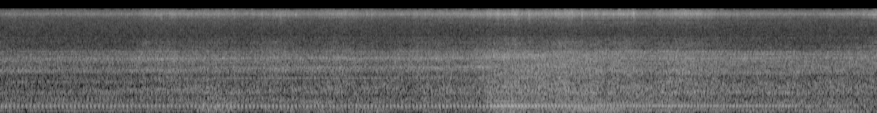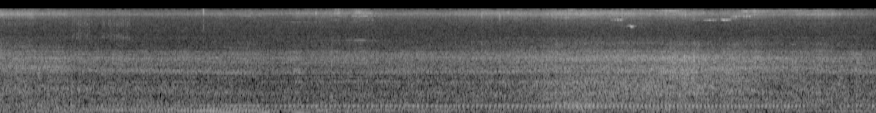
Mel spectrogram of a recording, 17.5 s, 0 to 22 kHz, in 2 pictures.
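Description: Honda XRE 300's single-cylinder four-stroke engine running while the bike rides at low speed through city traffic, with road and wind noise. The engine note swells briefly about five seconds in as the bike picks up speed.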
